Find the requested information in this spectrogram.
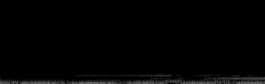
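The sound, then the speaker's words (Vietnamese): A train whistle sounds as a faint, steady tonal blast. It enters after a short moment over a low rumble and holds to the end. “Tiếng còi tàu chợt vang lên lanh lảnh, xé tan buổi chiều thu hiu hắt.”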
